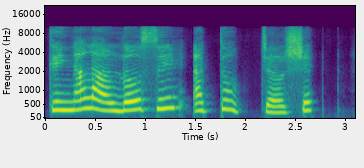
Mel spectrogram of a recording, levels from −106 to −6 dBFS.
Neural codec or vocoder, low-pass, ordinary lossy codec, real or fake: codec, 16 kHz in and 24 kHz out, 0.4 kbps, LongCat-Audio-Codec, two codebook decoder; 9.9 kHz; none; fake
